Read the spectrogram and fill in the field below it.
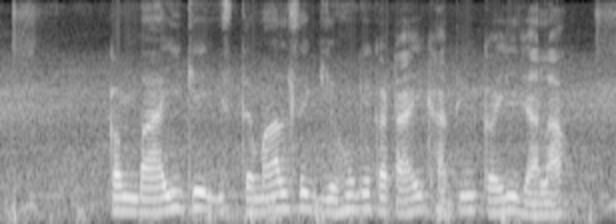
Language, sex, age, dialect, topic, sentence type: Bhojpuri, male, 18-24, Southern / Standard, agriculture, statement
